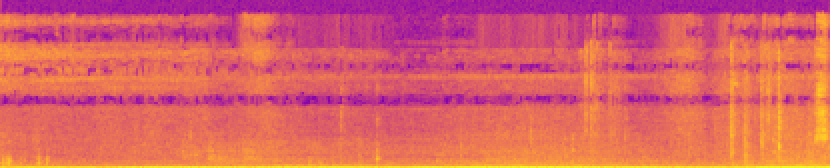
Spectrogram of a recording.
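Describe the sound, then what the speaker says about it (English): A truck drives with its windows up on a chilly day, a loud low engine rumble rising and settling as it shifts through the gears, steady and close with no talk. "Just gonna make sure that the truck's going through the gears just as it should."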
